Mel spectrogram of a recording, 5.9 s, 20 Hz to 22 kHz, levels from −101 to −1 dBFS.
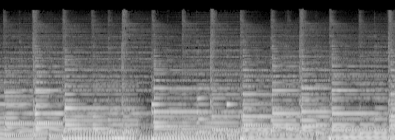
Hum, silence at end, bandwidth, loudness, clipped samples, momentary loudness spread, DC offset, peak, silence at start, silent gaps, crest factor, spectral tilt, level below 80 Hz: none; 0 s; 16.5 kHz; -20 LUFS; under 0.1%; 3 LU; under 0.1%; -4 dBFS; 0 s; none; 14 dB; -6.5 dB/octave; -26 dBFS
